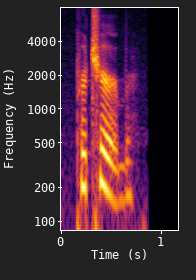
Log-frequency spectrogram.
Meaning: 1. To cause (something) to be physically disordered or disturbed; to cause confusion 2. To disturb (someone, their mind, etc.) mentally; to bother, trouble, upset
- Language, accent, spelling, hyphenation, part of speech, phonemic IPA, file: English, General American, perturb, per‧turb, verb, /pəɹˈtɜɹb/, En-us-perturb.ogg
